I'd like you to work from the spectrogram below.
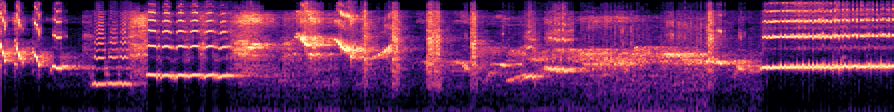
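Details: White-rumped shama, a singing bird used to provoke other birds into song, giving loud varied whistles, sweeping slurs and harsh chattering notes with steady piercing tones near the end, in a small indoor space.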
